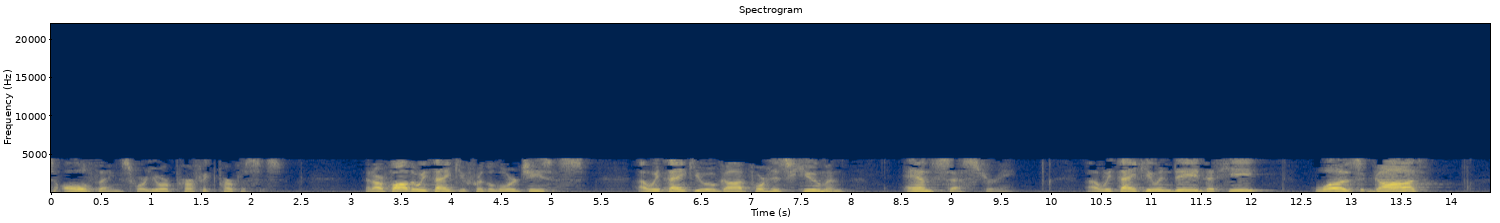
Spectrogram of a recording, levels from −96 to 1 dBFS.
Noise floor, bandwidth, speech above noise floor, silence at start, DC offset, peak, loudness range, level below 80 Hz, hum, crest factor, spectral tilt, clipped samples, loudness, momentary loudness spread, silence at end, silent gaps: -60 dBFS; 4.6 kHz; 38 dB; 0 s; under 0.1%; -2 dBFS; 7 LU; -64 dBFS; none; 22 dB; -10.5 dB/octave; under 0.1%; -22 LUFS; 20 LU; 0.6 s; none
